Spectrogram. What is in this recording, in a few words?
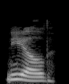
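"kneeled", English, British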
